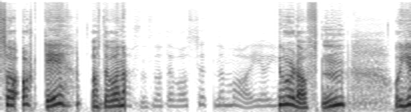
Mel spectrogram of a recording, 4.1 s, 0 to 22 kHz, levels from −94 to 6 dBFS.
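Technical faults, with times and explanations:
1.24–2.77 s, audio dropout to a faint residue: after "det var" the speech cuts abruptly for 1.54 s. A faint leak remains, roughly 35 dB down, likely from a lost signal on a still-live path.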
